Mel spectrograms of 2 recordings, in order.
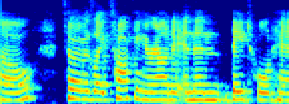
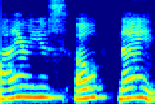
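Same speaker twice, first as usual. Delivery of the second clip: put-on slow, tearful, pleading voice through crying; 4 semitones higher than usual. Retelling crying early on when dating again: imitating own past crying. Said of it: "cry and be like".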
